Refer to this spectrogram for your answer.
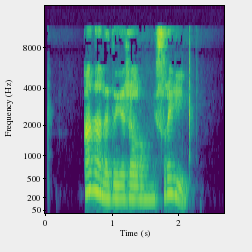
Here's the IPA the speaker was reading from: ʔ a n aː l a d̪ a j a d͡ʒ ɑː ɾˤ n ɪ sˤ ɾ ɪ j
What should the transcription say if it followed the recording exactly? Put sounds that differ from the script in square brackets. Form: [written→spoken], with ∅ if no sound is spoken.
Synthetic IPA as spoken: ʔ a n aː l a d̪ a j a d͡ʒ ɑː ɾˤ [n→m] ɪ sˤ ɾ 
